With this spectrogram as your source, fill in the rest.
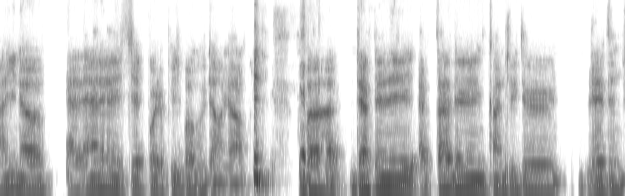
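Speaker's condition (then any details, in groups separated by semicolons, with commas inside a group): Born deaf; congenital deafness, hearing aid fitted at age two, sign language learned later; daily speech therapy throughout childhood from school therapist and speech-therapist mother, drilled on mouth movements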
